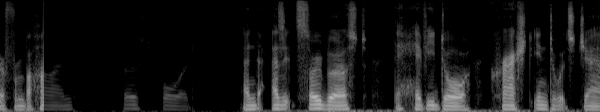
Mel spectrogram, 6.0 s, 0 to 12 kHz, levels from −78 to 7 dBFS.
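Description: An audio dropout to a faint residue runs from 0.43 s to 2.43 s, cutting out the speech abruptly for about 2.0 s before it snaps back mid-flow. The break is not a pause or a fade. Through the gap only a faint sound remains, roughly 25 dB below the speech's normal level. That points to the wanted feed being lost while the path downstream stayed live, likely through an interruption at the source or link.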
